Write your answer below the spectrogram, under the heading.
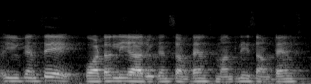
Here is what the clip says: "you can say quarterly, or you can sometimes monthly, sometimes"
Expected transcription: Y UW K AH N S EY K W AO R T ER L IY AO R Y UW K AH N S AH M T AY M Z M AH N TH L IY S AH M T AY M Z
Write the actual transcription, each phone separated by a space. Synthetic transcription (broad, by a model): Y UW K AH N S EY K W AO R T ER L IY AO R Y UW K AH N S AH M T AY M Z M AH N T L IY S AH M T AY M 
